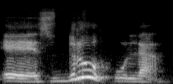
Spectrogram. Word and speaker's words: esdrújula: Tú dices esdrújula. O sea, suena raro, pero ese es el mejor ejercicio para usted saber dónde lleva el acento. Usted no dice esdrújula. Pues yo. En Dru. En dru, No, muy profe. bien. Ajá. Usted dice esdrújula. ¿Cierto? Digamos que el acento grande o el acento mayor la tiene en esa sílaba.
